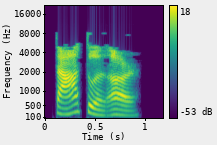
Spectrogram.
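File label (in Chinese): "打盹儿" Mandarin Chinese; chinese-flashcards; hsk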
